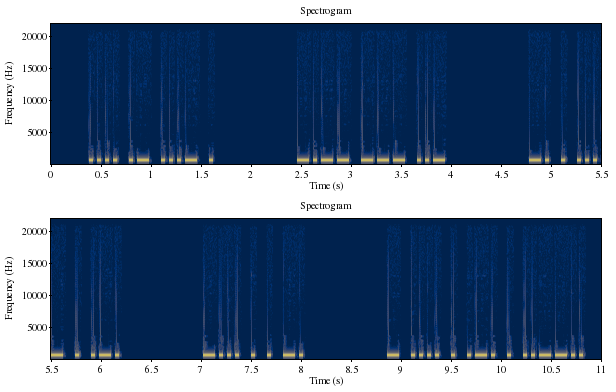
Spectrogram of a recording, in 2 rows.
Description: Morse code, heard as a keyed tone, about 30 wpm, 700 Hz. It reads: HAVE YOU NEVER BEEN THERE?
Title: 3x Word-Spacing - Sentences from Top 300 Words - 30wpm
